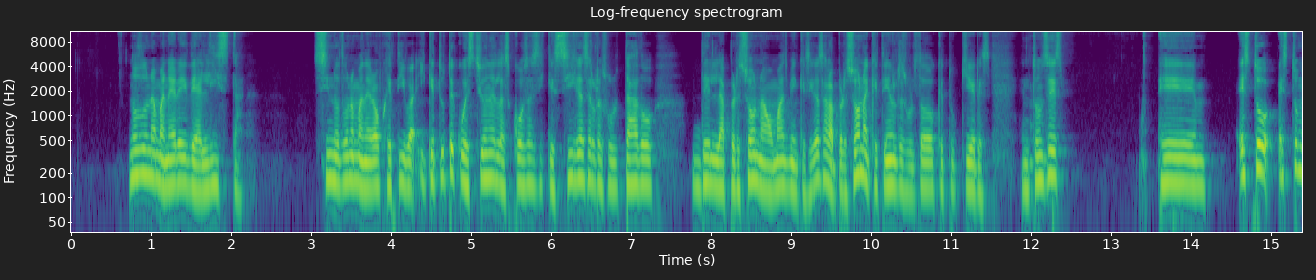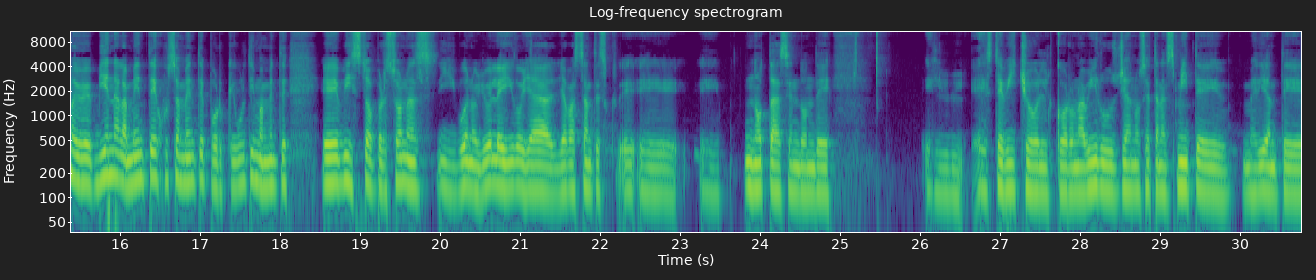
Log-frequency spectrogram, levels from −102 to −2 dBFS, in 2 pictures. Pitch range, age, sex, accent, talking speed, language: 120-150 Hz, 20-39, male, Mexican, 155 wpm, Spanish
